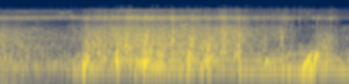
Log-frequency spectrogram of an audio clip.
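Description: Water splashes as a girl swims.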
